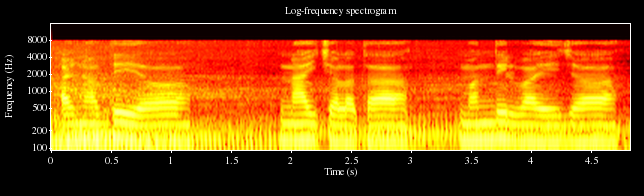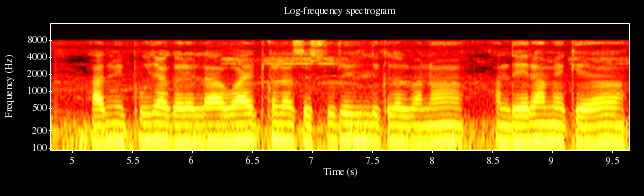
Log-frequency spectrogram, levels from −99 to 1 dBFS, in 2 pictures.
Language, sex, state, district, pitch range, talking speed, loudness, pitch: Bhojpuri, male, Uttar Pradesh, Deoria, 125-135 Hz, 145 wpm, -18 LUFS, 130 Hz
